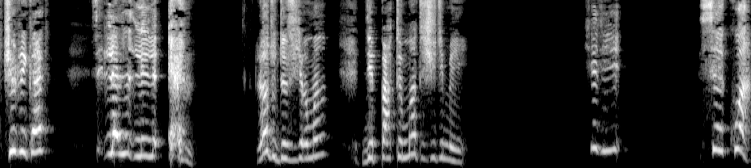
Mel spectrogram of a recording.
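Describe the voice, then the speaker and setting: A woman chatting casually to her live viewers, telling stories in an animated, repetitive way and addressing them directly. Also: sits high, slow pace, pauses often.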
